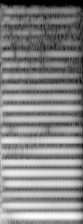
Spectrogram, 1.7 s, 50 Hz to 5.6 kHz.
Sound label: Cello C4; Prince of Persia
